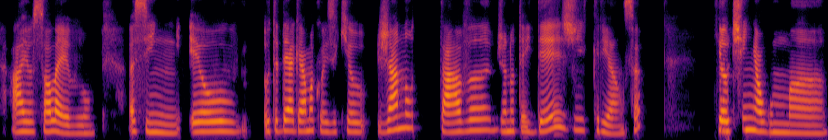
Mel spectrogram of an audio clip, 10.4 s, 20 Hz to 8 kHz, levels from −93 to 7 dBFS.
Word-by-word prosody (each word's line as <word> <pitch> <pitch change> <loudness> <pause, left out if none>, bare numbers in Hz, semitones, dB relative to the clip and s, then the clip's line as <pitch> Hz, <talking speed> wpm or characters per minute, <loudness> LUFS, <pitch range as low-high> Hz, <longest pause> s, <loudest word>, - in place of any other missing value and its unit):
Ah, 205 +1 +3
eu 210 0 -2
só 210 0 +3
levo. 175 -4 0 0.4
Assim, 195 -4 +1 0.2
eu 210 0 +1 0.3
o 215 - -4
TDH 220 0 +2
é - - +6
uma 230 +1 -2
coisa 205 -2 -8
que 210 0 -5
eu 200 0 -5
já 230 +5 +5
notava 235 -5 +1
já 210 -2 -5
notei 215 -1 -5
desde 245 +3 0
criança, 195 -8 -5 0.9
que 225 - +4
eu 215 - +6
tinha 240 0 +4
alguma 185 -3 -3
210 Hz, 135 wpm, -24 LUFS, 195-225 Hz, 0.9 s, é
